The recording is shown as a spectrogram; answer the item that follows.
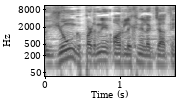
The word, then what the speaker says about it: Jung: इमरान बोला, अच्छा याद कर लो, JUNG, यूंग। बहुत से जाहिल इसे जंग पढ़ते हैं और कुछ जुंग। जिन्हें काबिलियत का हैजा हो जाता है वो यूंग पढ़ने और लिखने लग जाते हैं।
